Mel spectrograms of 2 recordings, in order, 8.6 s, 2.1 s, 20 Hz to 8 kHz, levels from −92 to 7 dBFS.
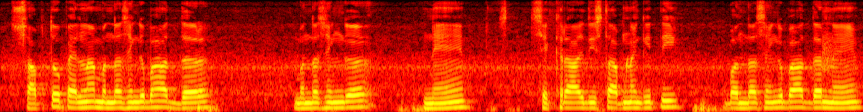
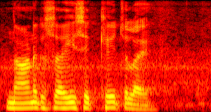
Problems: background sounds at intervals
